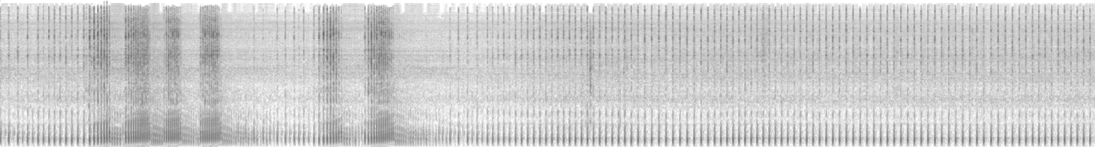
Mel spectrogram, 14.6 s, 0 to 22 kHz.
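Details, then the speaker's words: Honda Ruckus 49cc scooter with repaired broken-weld super shorty exhaust: a few sharp throttle blips then steady even single-cylinder idle putter, no rattles or leaks; sounds healthy. "Alright, for a super shorty exhaust, this does not sound that bad."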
